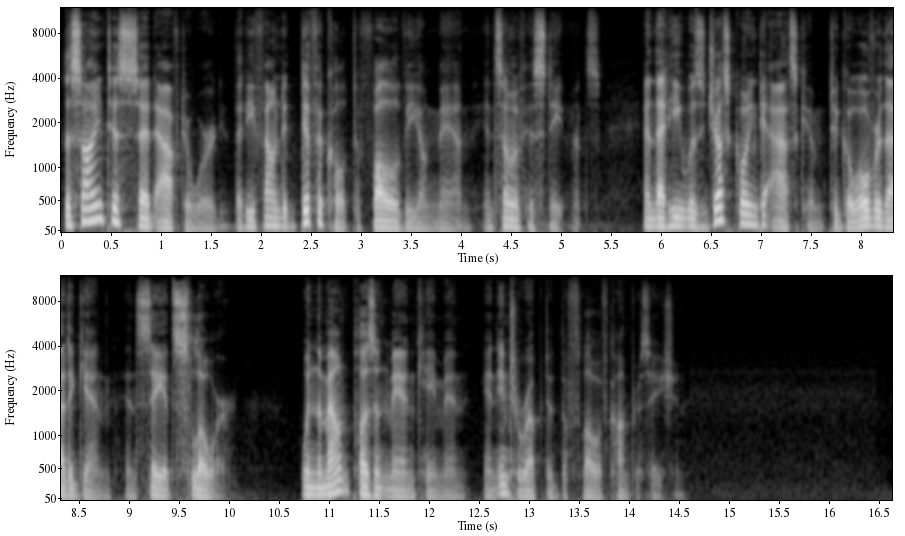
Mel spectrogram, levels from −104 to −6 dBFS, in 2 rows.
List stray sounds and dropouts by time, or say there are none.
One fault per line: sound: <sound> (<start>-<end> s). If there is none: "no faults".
no faults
